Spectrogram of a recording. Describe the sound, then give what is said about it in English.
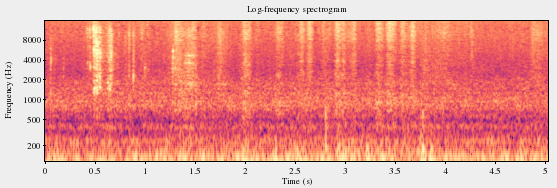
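A pen scratches on paper while writing a single word: faint, quick scratching strokes over a steady low background hum. “I'll start with a word and just write down one word.”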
